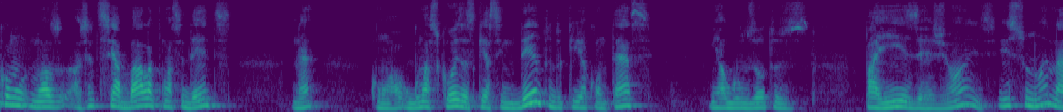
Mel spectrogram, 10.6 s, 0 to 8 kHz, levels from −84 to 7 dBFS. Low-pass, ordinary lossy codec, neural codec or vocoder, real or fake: none; none; none; real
